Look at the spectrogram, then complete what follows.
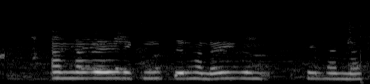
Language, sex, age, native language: Icelandic, female, 13, Icelandic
